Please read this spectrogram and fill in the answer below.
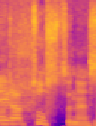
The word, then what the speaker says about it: Eratosthenes: Die man, dat was dus, moet ik even kijken of ik het heel goed zeg, Eratosthenes. – Ik denk dat daar de klemtoon ligt, inderdaad. Maar Eratosthenes.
